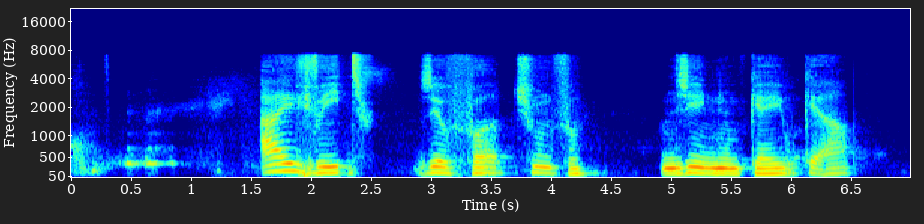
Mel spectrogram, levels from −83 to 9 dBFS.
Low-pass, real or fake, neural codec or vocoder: 7.2 kHz; fake; codec, 16 kHz, 0.5 kbps, X-Codec, HuBERT features, trained on LibriSpeech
